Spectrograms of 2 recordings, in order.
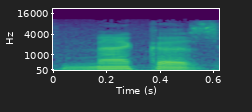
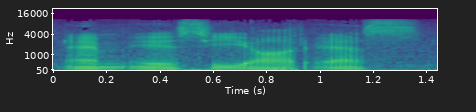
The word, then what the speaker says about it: MACRS: Rather, we shall focus more on modified accelerated cost recovery system, which is pronounced as MACRS, MACRS.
